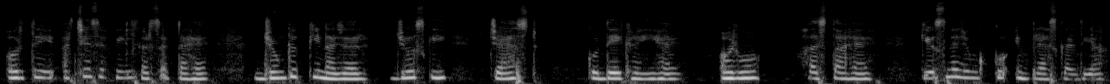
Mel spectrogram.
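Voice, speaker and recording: A woman narrating a fan fiction story in a plain, steady reading voice. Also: high voice, rough recording.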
